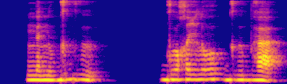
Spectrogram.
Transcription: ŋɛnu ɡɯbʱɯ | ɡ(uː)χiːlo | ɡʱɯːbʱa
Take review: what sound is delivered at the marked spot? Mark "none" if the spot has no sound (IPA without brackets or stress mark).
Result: uː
